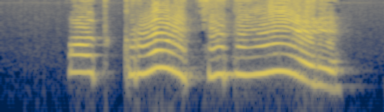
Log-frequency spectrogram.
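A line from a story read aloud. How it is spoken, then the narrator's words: Shrieking woman. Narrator (Russian): визжала она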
